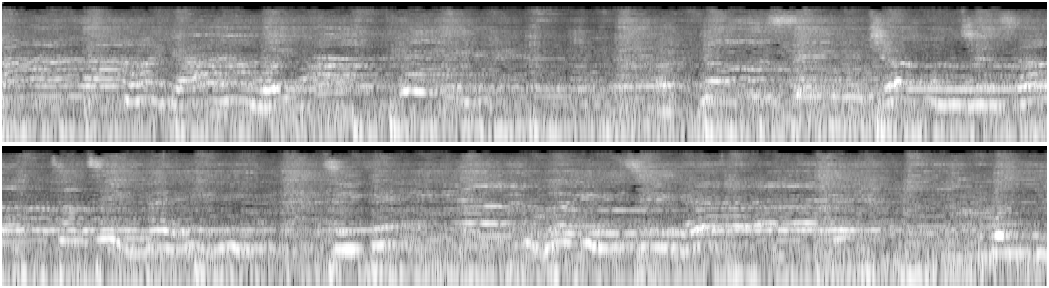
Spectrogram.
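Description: A woman singing a pop song into a handheld microphone over a karaoke backing track, her voice amplified through the sound system.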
